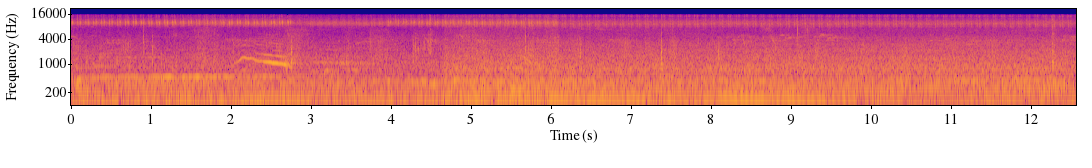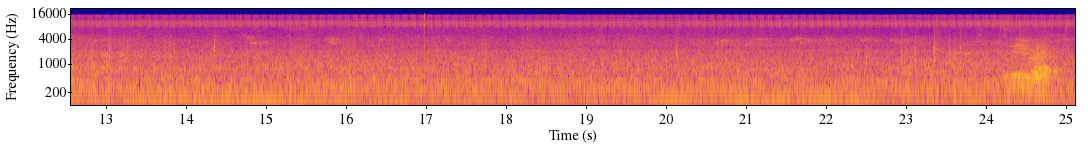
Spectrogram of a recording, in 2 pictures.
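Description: Steady outdoor evening ambience: a low hum with insects chirping and faint distant voices, and a short falling whistle about two and a half seconds in.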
